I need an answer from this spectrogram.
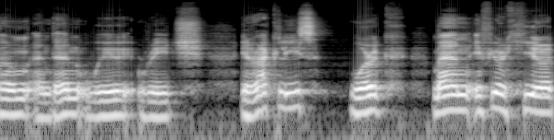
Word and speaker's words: Irakli: I asked ChatGPT, and it said it's Irakli, so the emphasis is on the second syllable. If it was pronounced in Bulgarian, I would have said Irakli, like on the last syllable.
